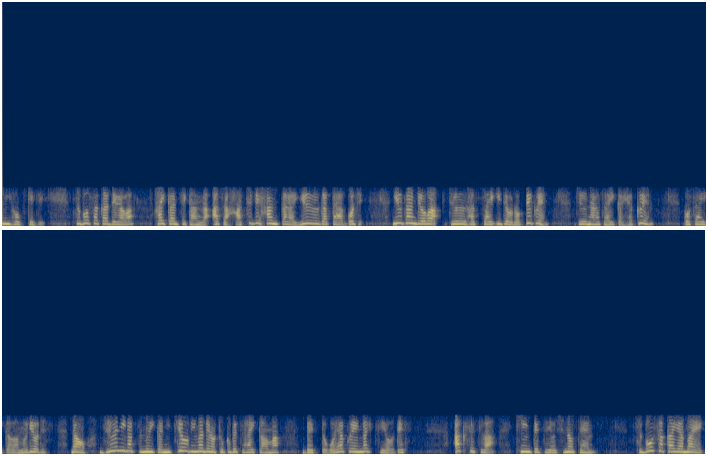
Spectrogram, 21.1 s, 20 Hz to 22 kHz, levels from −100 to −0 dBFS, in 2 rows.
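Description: Across the whole speech clip, channel delay (comb filtering) gives the sound a hollow, phasey colour. One channel arrives less than a millisecond after the other, and when the two are summed they cancel at evenly spaced frequencies. The first notch falls around 700 Hz, with further notches at regular steps above it. Unlike a flanger, the notches never sweep. Unlike a narrow room reflection, there is no sense of space, only a fixed filtering of the tone.

From start to end the speech also carries plainly audible damage from the G.729 codec. The band runs from about 200 Hz to 3.7 kHz with nothing above, which fits an 8 kbit/s coder that rebuilds each frame from a vocal tract filter, a pitch predictor and a handful of pulses. The result is a rough, slightly synthetic quality. A simple low-pass or telephone band limit would leave the remaining band clean, but here the retained range itself sounds rebuilt and buzzy.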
